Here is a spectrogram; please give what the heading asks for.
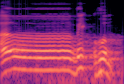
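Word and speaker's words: أَنْبِئْهُمْ: Nun mati bertemu ba namanya iqlab. Iqlab artinya membalik. Qalab membalik atau menukar. Suara nun menjadi mim. Awalnya an, balik menjadi am. Ya. Yang paling bagus bacanya, ya, suara mimnya itu dibaca samar. Ya. Anbi'hum beserta gunnah, kedua mulut dibuka sedikit.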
